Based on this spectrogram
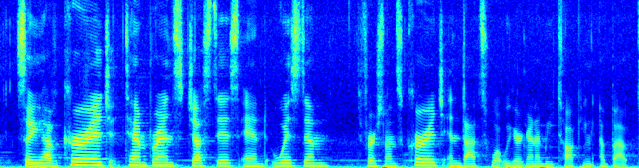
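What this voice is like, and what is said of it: Non-native English accent. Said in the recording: “I have an accent, okay? English is my second language.”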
